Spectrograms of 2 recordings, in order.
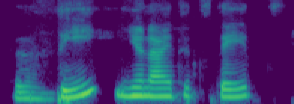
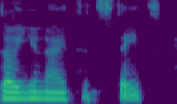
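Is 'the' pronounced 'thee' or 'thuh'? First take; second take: thee; thuh. First: 'The' is pronounced with a long 'ee' vowel. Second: 'The' is pronounced with a short 'uh' vowel. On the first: The speaker calls it right. "This should be D" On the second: The speaker calls it wrong. "I said the United States"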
